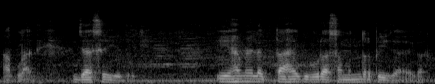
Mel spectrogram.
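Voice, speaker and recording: A man teaching vocabulary with memory tricks, playful and animated, acting out little scenes and answering for his students. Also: fairly low pitch, moderate pace, creaky, noisy background.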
